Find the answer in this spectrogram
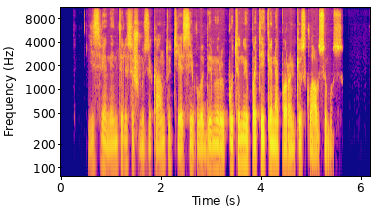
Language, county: Lithuanian, Vilnius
